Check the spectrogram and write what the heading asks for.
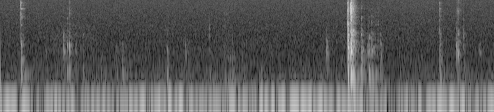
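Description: Small metallic clicks and ticks from a tool working the set screw on a brass lamp gimbal's ring as it is loosened, with one sharper click about three and a half seconds in.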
